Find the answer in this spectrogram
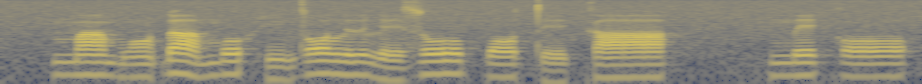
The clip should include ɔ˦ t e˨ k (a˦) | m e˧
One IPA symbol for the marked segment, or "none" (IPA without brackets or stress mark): a˦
